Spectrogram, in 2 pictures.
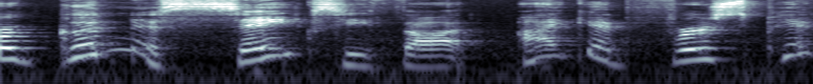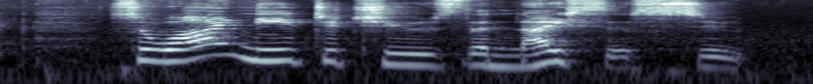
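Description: A woman's warm, gentle, high voice at a very slow pace, with very wide pitch swings and noticeable background noise. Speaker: storyteller. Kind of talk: fairy-tale narration of a folk story. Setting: video channel, solo recording. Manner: warm, gentle storyteller's pacing.

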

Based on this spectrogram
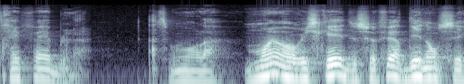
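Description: A man with a fairly low pitch speaks at a very slow pace. His pitch varies in an ordinary way against a quiet background. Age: 80s+. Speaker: war witness. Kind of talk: interview answer. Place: home room. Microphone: handheld.

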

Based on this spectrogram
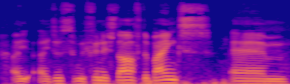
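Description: There is noticeable background noise around a man whose voice sounds dry, with no echo. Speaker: gallop construction contractor. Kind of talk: interview answer. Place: open country. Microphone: phone near.

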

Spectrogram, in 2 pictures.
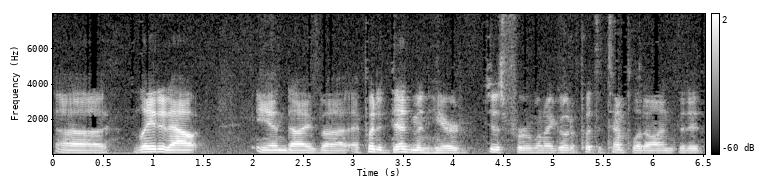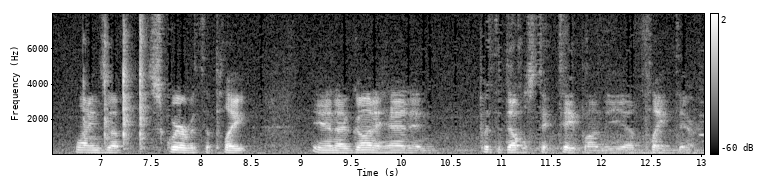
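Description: Noticeable background noise sits under a voice that moves at a moderate pace with a monotone, flat intonation. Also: man. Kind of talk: casual tutorial narration. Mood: good-humoured, self-mocking. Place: workshop. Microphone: camera far.

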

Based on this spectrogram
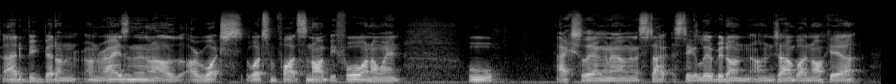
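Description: A very fast man with an Australian accent, a fairly low pitch and monotone, flat intonation. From Australia, Melbourne. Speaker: MMA fighter. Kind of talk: pre-fight media interview. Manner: casual, laid-back. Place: meeting room. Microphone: podium.

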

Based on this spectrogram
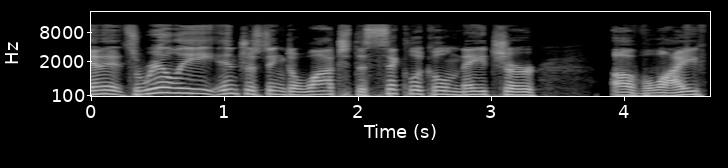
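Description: A man talks at a fairly slow pace in a fairly high pitch, his loudness very even, in a plain, everyday voice. The sound is dry with no echo, against a quiet background. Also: lively intonation. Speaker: radio show host. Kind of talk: interview question. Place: studio.

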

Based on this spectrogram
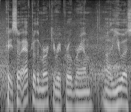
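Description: A man talks at a fairly quick pace with ordinary pitch variation, the sound dry with no echo but loud background noise behind him. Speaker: travel vlogger. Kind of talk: casual vlog chat, museum tour commentary. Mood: enthusiastic, curious. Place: hall. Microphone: lapel.

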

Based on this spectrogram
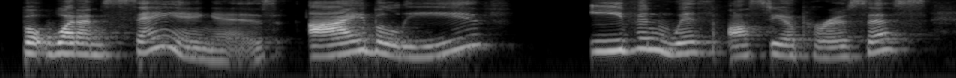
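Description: Against a quiet background, a woman speaks very slowly. Her tone is bright and sharp, and her intonation is lively. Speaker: fitness trainer and live show host; fitness trainer, live show host. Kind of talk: casual live chat. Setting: live stream, studio or home. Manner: animated, chatty. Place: gym. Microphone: webcam.

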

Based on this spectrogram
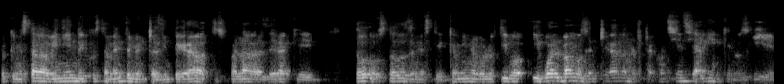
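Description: The speech moves at a very fast pace with fairly even intonation, and audible room echo is present. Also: man. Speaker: interviewer. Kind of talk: interview. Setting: Instagram live video call. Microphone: video call.

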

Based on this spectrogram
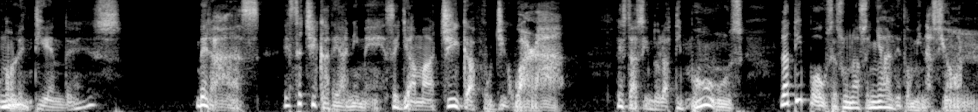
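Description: Using a put-on character voice, a man speaks at a moderate pace with a medium pitch. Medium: dub. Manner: playful, eager.

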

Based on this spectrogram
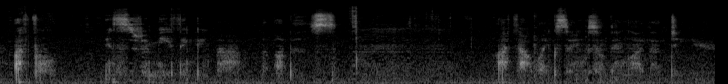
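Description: Someone whispers with long, frequent pauses. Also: moderate pace. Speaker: ASMR creator. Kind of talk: ASMR whispered talk to camera. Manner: soft, whispered, emotional. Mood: wistful, emotional. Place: home room. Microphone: phone near.

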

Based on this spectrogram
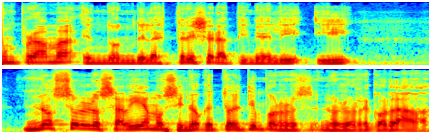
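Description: In a plain, everyday voice, a man speaks with a fairly high pitch and lively intonation. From Buenos Aires, Villa Devoto; Buenos Aires. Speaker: TV comedian and host; TV comedian, host. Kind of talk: casual interview. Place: studio. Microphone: studio mic.

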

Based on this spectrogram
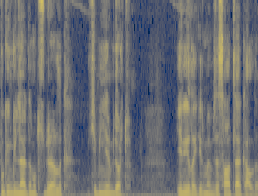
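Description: With a dark, mellow tone and a very deep, low pitch, a man talks at a moderate pace, leaving long, frequent pauses. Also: ordinary pitch variation. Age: 20s. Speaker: YouTuber, tech worker. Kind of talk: vlog monologue.

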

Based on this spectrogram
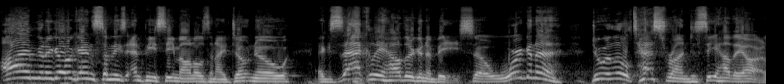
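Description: Talking at a fairly quick pace, a man lets his pitch swing very widely. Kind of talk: gameplay commentary.

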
